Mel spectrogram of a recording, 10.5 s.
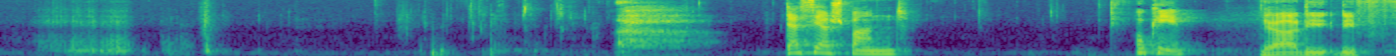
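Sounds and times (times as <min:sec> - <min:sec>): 
big sip of a cloudy golden sparkling drink: 0:00.2 - 0:01.8, 0:02.9 - 0:05.6
fizzy gulp: 0:03.0 - 0:05.4
speech: 0:06.0 - 0:06.9, 0:08.6 - 0:10.4.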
